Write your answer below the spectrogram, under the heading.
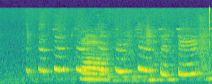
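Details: Ikko, a Kai Ken dog indoors, whines on seeing wildlife on TV: a string of short, tonal, falling whimpers, each about half a second long, coming one after another in a small room.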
